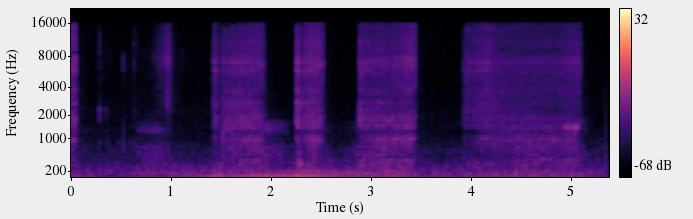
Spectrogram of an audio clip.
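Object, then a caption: Plastic game controller brushed with a bristle brush. A bristle shaving brush with a wooden handle rubs over the textured back of a hollow, hand-sized black plastic PS5 controller resting on a wooden desk. Soft, bright, hissy swishes come in uneven strokes separated by short quiet gaps. A low, steady hum sits underneath.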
